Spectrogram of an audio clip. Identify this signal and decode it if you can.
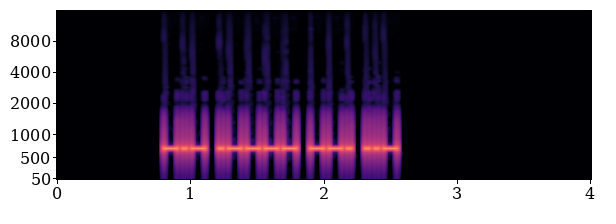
Morse code, heard as a keyed tone, about 34 wpm, 700 Hz. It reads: K1GU
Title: Call Signs Repeated 2x - 35wpm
